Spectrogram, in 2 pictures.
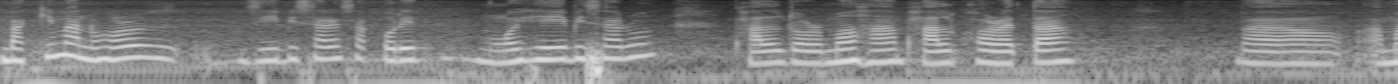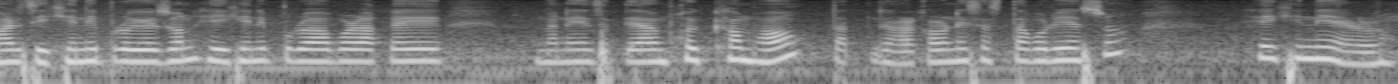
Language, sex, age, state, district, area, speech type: Assamese, female, 18-30, Assam, Nagaon, rural, spontaneous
